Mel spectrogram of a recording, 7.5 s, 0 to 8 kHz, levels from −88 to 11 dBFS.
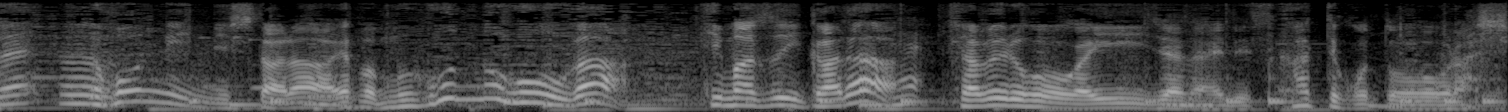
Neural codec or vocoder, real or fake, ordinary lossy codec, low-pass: none; real; Opus, 64 kbps; 7.2 kHz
